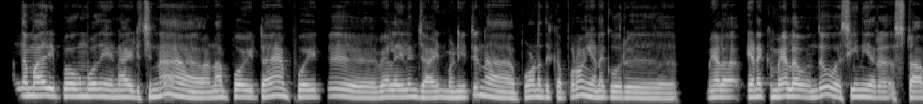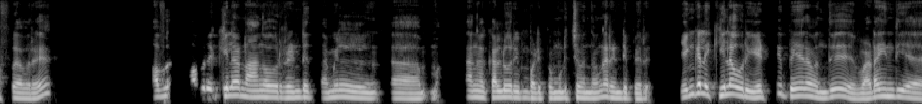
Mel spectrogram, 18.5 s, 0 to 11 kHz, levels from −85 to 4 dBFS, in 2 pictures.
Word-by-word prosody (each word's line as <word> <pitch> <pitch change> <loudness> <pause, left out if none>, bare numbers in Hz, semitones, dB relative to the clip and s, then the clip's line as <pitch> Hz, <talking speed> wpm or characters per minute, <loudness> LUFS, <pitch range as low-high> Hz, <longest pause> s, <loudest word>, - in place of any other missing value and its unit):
அந்த 195 - -1
மாதிரி 195 -1 +4
போகும்போது 180 0 +3
என்ன 165 0 -1
ஆயிடுச்சுன்னா, 165 +3 0 0.5
நான் 155 -2 -1
போய்ட்டேன். 165 +3 +1 0.2
போய்ட்டு 165 +2 -1 0.5
வேலையிலும் 165 +1 +1
ஜாயின் 155 +1 +1
பண்ணிட்டு 155 +6 0
நான் 145 -6 +1
போனதுக்கு 155 -2 0
அப்புறம் 165 +9 -1
எனக்கு 155 -1 -1
ஒரு 145 0 +1 0.8
மேல 160 +1 +2 0.3
எனக்கு 175 -1 0
மேல 180 0 +3 0.2
வந்து 165 +6 -1
ஒரு 165 - +1
சீனியரு 165 -3 0 0.2
ஸ்டாஃப் 150 -2 -1
அவரு. 125 +1 0 1.2
அவு - - -1 0.3
அவுருக் 385 -2 -3
கீழ 195 +1 +3
நாங்க 160 0 +1
ஒரு 150 - -1
2 155 +1 +1 0.2
தமிழ் 160 +3 0 0.5
அ - - -2 0.3
ம - - -8 0.3
நாங்க 160 -1 0
கல்லூரி 155 -1 +3
படிப்ப 135 +1 -3
முடிச்சு 140 +1 0
வந்தவங்க 135 +5 +1
2 135 -1 +1
பேரு. 125 - -1 0.4
எங்களுக்கு 225 -3 +1
கீழ 215 +3 +4
ஒரு 165 - +2
8 240 - -10
பேரை 185 0 +3
வந்து 140 +6 +1 0.3
வட 130 +5 +2
இந்திய 170 -4 +1
160 Hz, 155 wpm, -23 LUFS, 150-180 Hz, 1.2 s, மாதிரி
